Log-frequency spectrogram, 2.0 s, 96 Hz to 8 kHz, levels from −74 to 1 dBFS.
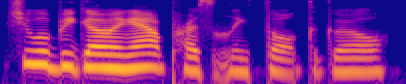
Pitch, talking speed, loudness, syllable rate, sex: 205 Hz, 265 wpm, -16 LUFS, 5.8 syllables/s, female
